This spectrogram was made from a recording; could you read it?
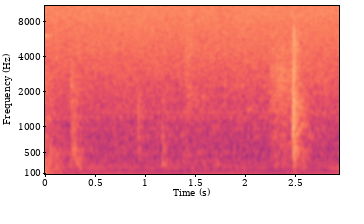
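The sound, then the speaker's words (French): A door is shut by a father as he walks out, a single short thud near the end, preceded by a few faint soft knocks, all over a steady low hiss and hum. “Le père sort et ferme la porte.”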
